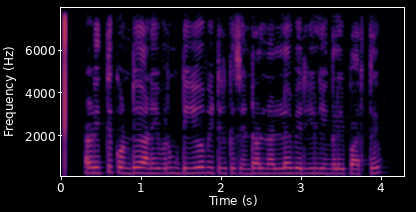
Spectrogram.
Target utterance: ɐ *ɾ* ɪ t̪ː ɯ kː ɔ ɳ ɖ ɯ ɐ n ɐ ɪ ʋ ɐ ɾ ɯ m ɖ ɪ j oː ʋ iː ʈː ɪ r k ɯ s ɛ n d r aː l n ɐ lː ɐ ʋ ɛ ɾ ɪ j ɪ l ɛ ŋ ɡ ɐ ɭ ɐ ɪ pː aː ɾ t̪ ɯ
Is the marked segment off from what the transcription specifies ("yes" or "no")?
yes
